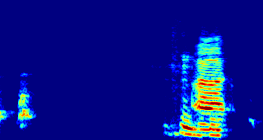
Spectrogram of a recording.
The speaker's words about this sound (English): the dog, sorry.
